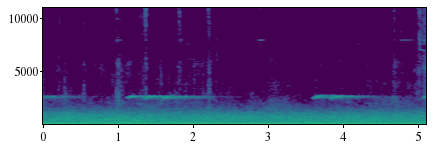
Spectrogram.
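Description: A bird's short, flat whistled note, repeated twice every two to three seconds, over a steady low rumble.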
